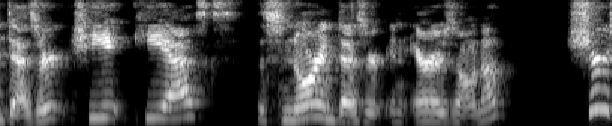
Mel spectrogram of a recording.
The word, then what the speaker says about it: Sonoran: crew of boys snickers sonoran ben pronounces the word slowly it's the name of the desert around where i lived in tucson so no run snoring frankie sneers whatever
